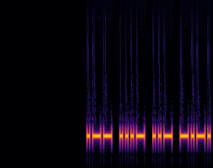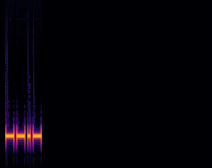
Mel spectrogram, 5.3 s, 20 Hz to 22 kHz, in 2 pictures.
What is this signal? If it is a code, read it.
Morse code, heard as a keyed tone, about 33 wpm, 700 Hz. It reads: WVUCQ
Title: Code Groups - 5 Letters - 35wpm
